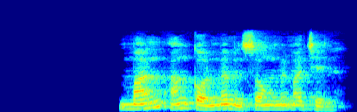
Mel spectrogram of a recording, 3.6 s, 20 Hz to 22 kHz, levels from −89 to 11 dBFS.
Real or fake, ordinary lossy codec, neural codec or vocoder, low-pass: real; AAC, 32 kbps; none; 7.2 kHz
